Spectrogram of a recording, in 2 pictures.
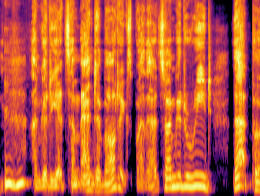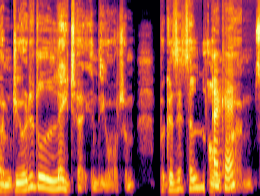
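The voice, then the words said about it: Rough, hoarse voice. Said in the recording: “my voice is a bit rough today and I keep coughing”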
